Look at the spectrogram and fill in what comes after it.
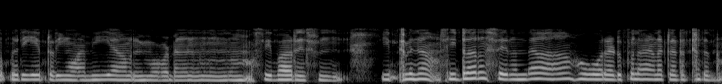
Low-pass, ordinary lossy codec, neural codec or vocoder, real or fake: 5.4 kHz; Opus, 64 kbps; autoencoder, 44.1 kHz, a latent of 192 numbers a frame, MeloTTS; fake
